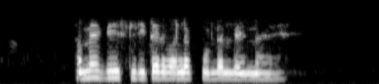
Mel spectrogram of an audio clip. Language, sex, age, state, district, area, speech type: Hindi, female, 45-60, Uttar Pradesh, Pratapgarh, rural, conversation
